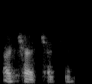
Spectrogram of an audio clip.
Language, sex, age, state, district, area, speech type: Marathi, male, 18-30, Maharashtra, Wardha, rural, conversation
